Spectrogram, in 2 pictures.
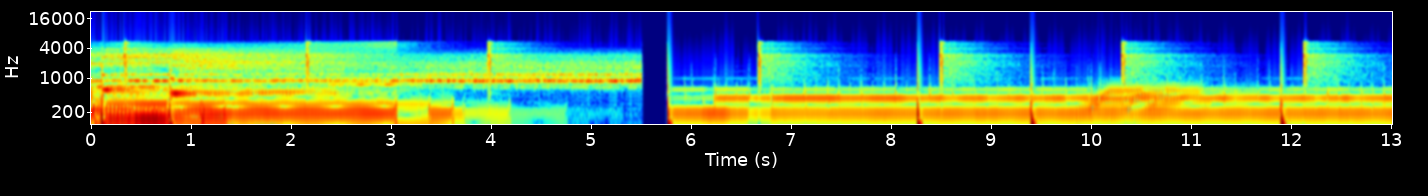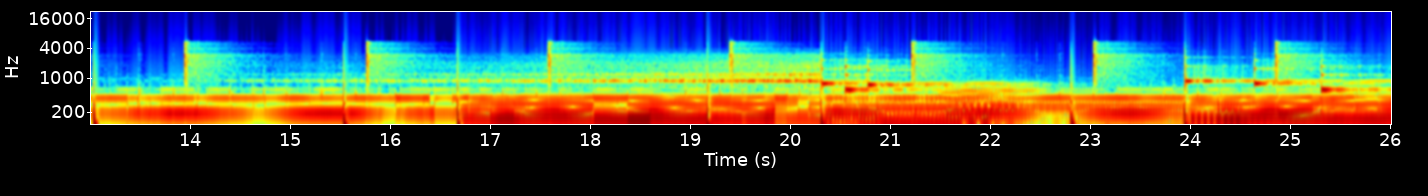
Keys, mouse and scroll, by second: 0.5 middle click, 1.5 scroll up 1, 2.9 click, 4.3 click, 6.7 click, 7.9 click, 9.4 click, 10.6 click, 11.9 click, 14.5 click, 15.5 click, 21.9 middle click.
